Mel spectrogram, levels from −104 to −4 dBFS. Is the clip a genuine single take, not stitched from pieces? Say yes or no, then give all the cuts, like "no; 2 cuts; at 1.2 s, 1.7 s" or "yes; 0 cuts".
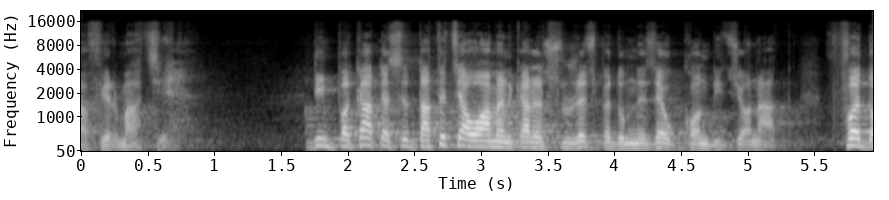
no; 1 cut; at 1.7 s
